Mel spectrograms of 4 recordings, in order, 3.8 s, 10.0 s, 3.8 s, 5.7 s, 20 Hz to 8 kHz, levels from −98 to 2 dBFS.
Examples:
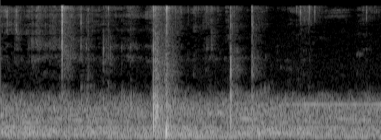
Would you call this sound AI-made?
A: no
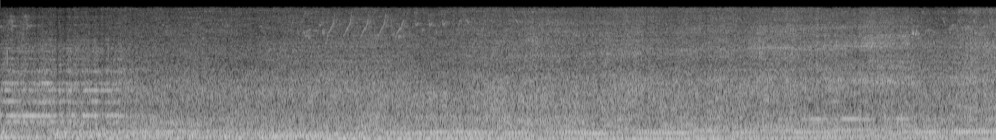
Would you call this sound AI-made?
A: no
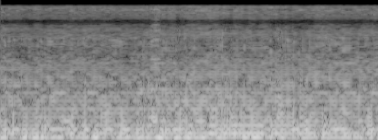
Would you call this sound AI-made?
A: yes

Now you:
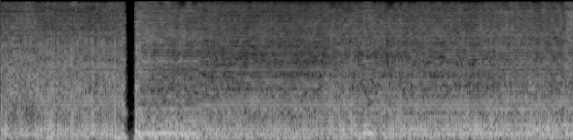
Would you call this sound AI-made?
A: yes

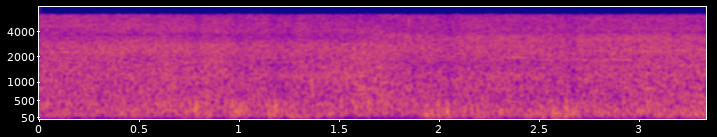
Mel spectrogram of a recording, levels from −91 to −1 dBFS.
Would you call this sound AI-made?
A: no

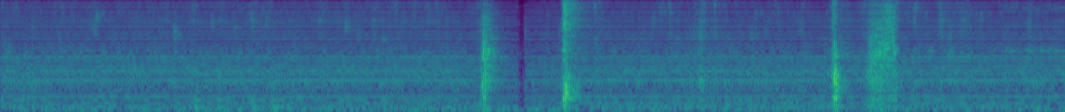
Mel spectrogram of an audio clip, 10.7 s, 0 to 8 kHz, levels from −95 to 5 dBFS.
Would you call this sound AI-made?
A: yes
